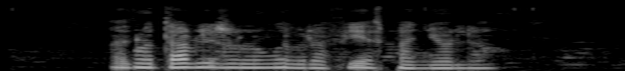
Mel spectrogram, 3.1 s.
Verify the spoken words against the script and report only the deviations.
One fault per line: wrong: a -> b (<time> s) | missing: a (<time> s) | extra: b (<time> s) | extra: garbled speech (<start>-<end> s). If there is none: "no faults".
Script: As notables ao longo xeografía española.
no faults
